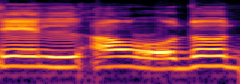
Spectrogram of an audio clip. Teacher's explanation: ضاد حروف مستعلیہ میں سے ہے، پر پڑا جائے گا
